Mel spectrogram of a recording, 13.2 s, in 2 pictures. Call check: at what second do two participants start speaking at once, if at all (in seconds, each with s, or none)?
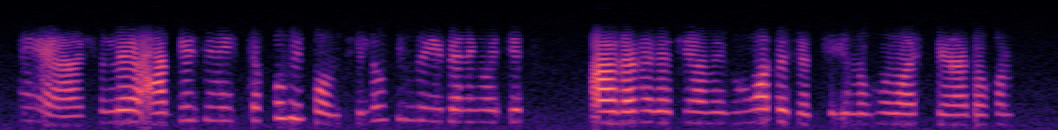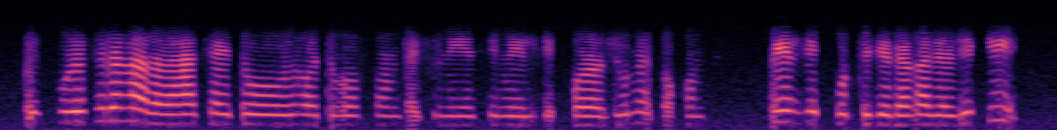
none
